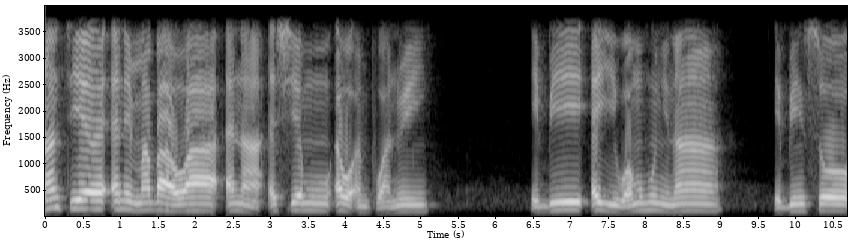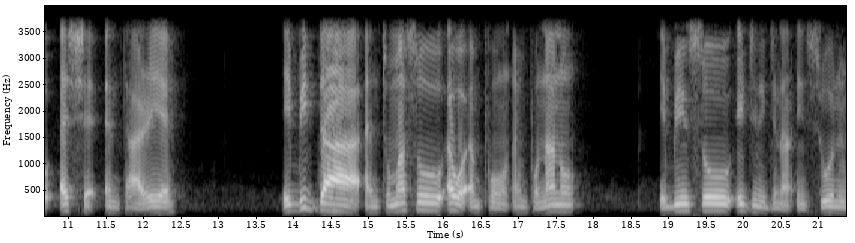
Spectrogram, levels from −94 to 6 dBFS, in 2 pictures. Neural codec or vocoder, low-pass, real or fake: none; 3.6 kHz; real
